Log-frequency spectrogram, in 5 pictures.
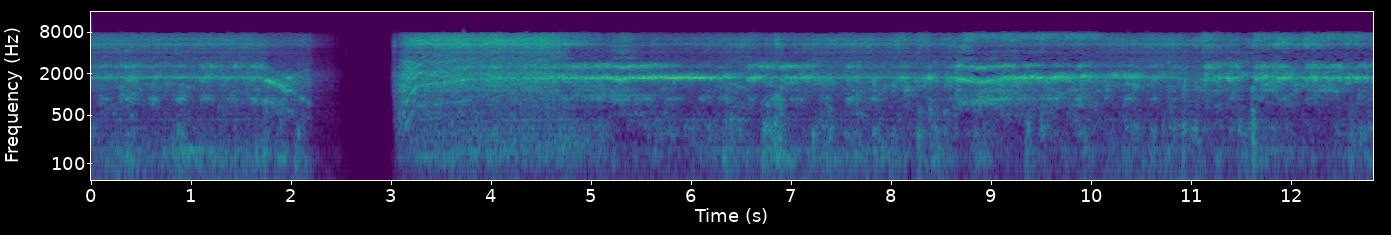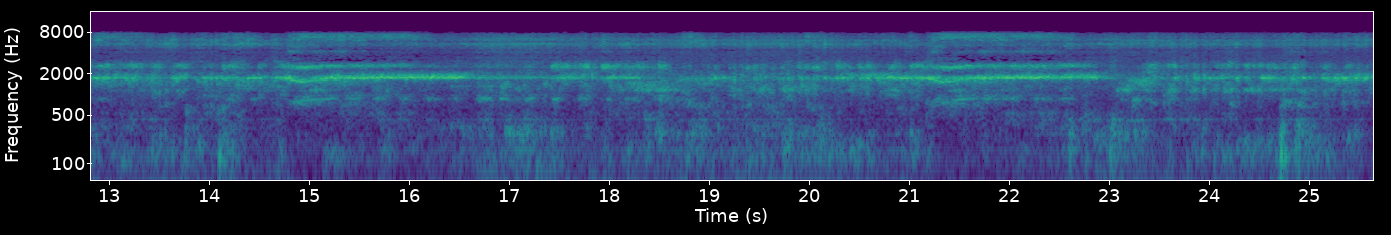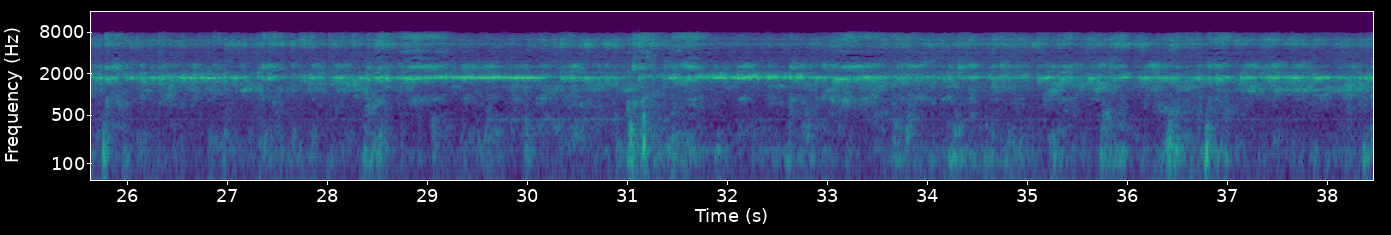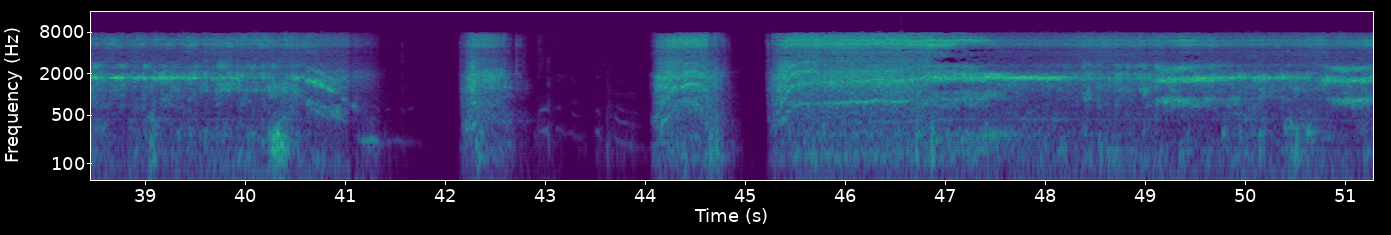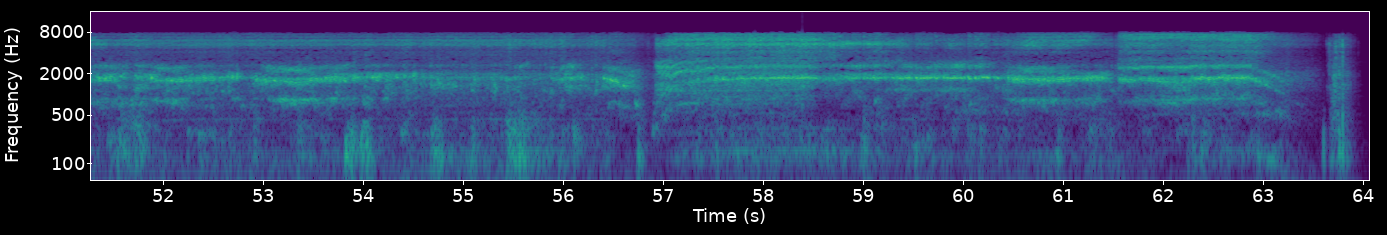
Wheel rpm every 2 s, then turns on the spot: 200, 90, 230, 230, 230, 230, 240, 230, 230, 230, 230, 230, 230, 230, 230, 230, 230, 230, 230, 240, 80, 10, 80, 220, 230, 230, 230, 230, 160, 230, 230, 100.
none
